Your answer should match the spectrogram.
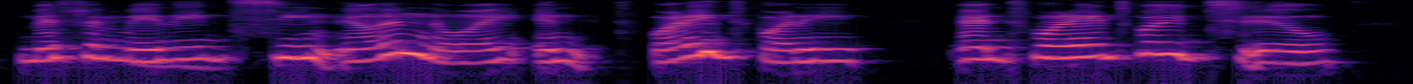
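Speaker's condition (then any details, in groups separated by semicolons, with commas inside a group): Down syndrome; prenatal diagnosis at 20-week ultrasound, chromosomal disorder; almost 21 years old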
